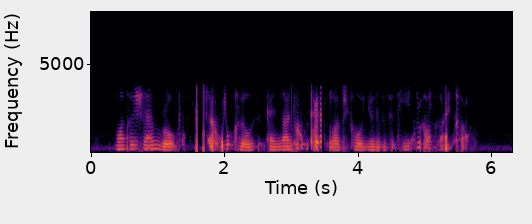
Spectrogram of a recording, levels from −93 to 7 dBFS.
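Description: Codec 2 vocoder, throughout: the speech has the robotic, buzzy character of a very low-rate digital-radio vocoder, consistent with a mode around 1.6 kbit/s. Only pitch, voicing, energy and a coarse spectral envelope survive. The decoder rebuilds the voice from sine waves rather than keeping the original waveform, so the damage is heavy. Everything sounds synthetic and reedy.

Bit errors on digital voice radio, from 1.33 to 2.1 s, 3.0 to 3.62 s and 4.76 to 5.7 s: in these bursts corrupted bits reach the vocoder. Each bit steers a whole frame's pitch, level, voicing or spectrum, so the voice lurches in pitch and loudness and breaks into bleeps, warbles and robotic gibberish. The error rate sounds to be around one bit in ten in the first burst, roughly double that in the second, and in between for the third.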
